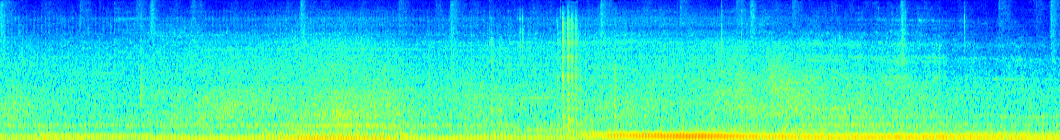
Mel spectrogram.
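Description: Mitsubishi Lancer GT's four-cylinder engine running steadily at low revs. A short click comes about five and a half seconds in, then the engine note rises in pitch and level as the car pulls away.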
